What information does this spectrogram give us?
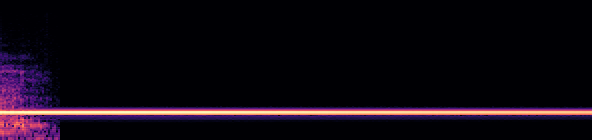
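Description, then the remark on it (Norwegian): A brief burst of noise cuts off into a steady, pure tinnitus-like ringing tone that holds alone for several seconds, fading very slowly without wavering. “Da har jeg fått tinnitus.”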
